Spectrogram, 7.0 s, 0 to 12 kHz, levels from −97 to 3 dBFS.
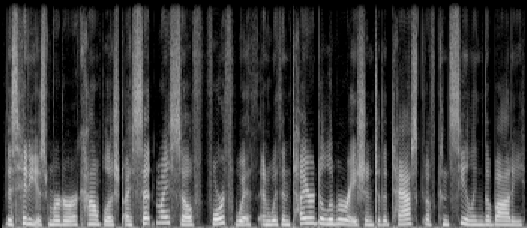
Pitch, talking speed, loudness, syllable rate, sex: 230 Hz, 160 wpm, -18 LUFS, 5.2 syllables/s, female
